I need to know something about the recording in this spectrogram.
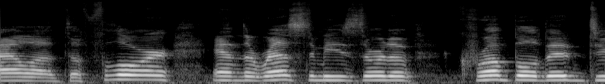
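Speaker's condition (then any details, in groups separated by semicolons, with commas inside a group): Primary lateral sclerosis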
